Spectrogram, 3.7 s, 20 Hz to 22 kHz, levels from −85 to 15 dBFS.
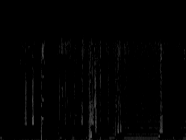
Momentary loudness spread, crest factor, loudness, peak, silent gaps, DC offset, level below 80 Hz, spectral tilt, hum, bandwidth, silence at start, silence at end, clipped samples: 13 LU; 26 dB; -60 LUFS; -38 dBFS; 0.08-0.26 s, 0.96-1.00 s; under 0.1%; -84 dBFS; -1 dB/octave; none; 16 kHz; 0 s; 0 s; under 0.1%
